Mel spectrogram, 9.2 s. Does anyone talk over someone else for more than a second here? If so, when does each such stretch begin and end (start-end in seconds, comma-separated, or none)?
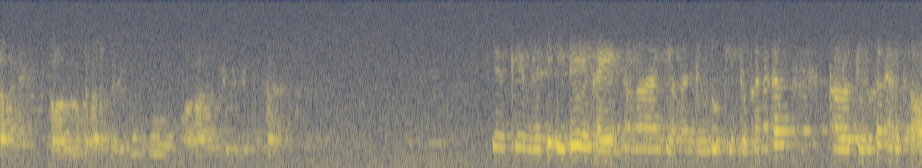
none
